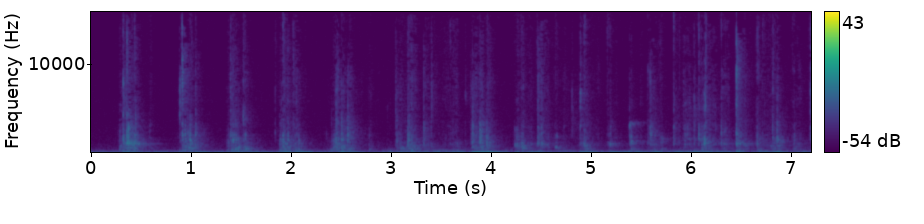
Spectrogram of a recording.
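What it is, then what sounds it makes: Slime tapped with nails. Long acrylic nails tap rapidly on a flat lilac slime dotted with beads, resting on a table, in a quick typing-like rhythm. Each tap gives a short, crisp, sticky click with a bright edge, over a steady low hum underneath.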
